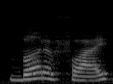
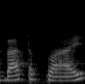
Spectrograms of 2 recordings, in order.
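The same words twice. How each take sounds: First: The word has an F sound. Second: The word has a P sound.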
